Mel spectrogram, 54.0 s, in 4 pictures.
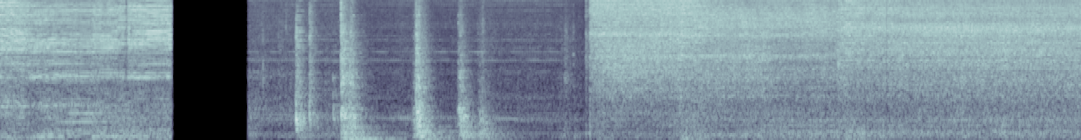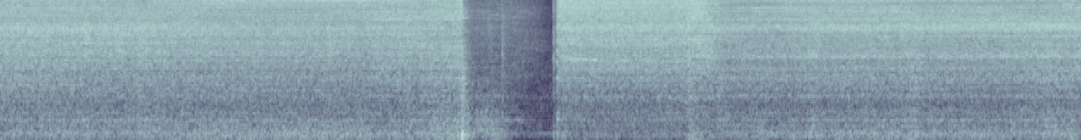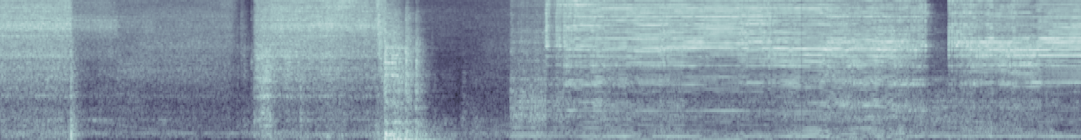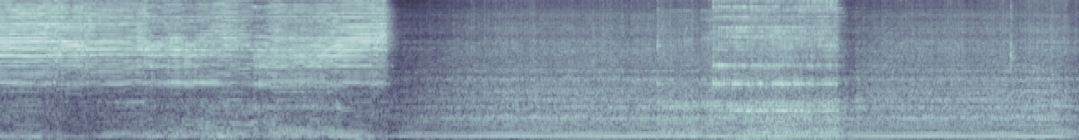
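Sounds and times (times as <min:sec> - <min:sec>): plasma cutter hissing: 0:07.4 - 0:31.9.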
